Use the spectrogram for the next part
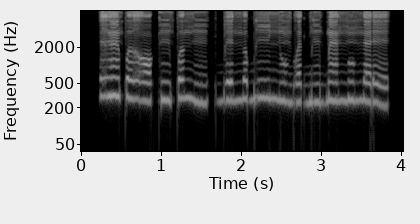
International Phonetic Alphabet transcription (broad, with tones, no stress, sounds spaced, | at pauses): ɣ ɛ̃˦ p ə˧ ɣ ɔ˨ k ĩ˨ p ə˦ ŋ ĩ˨ | b e˨ ŋ ə˧ b iː˧ ɲ ũ˨ ɡʷ ɛ˨ ɡ͡b ĩ˨ ɓ ɛ̃˧ ŋ ũ˧ ŋ ɛ˧ ɾ e˨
